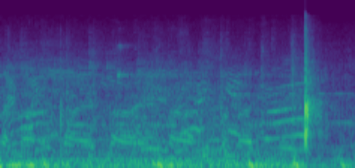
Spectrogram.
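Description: Indistinct voices of people talking in the background, with a single sharp crack at the very end.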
